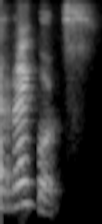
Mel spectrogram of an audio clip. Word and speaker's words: records: Luego tenemos la palabra records, una palabra grave. El acento está en re.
